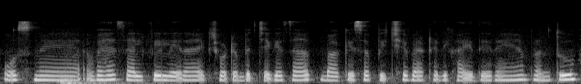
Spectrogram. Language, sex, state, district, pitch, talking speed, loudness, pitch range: Hindi, female, Chandigarh, Chandigarh, 205 Hz, 215 wpm, -16 LUFS, 195-210 Hz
